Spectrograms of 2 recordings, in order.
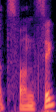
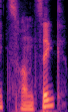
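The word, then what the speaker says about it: zwanzig: هتبقى هتبقى خد بالك هنا في قاعده لو الاي بعدها جي هتتنطق اش تتنطقفان سش ممكن في العميه الالمانيه كمان نطق تسفانسج يعني انت لو قلت قدام حد الماني تسفانسج ماحدش هيقوللك حاجه بس هي معظم الناس تسفانس زكسون سفانسش مثلا 26 ممتاز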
